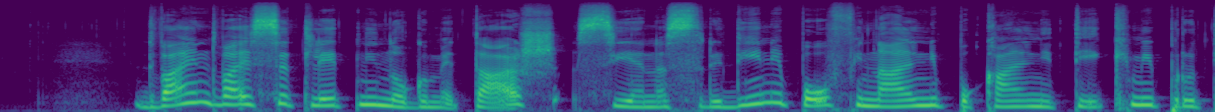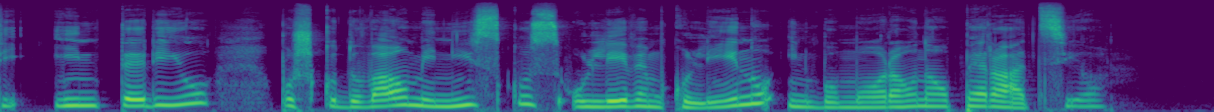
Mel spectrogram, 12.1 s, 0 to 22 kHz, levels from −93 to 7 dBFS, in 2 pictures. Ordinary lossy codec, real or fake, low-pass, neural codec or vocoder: none; real; 19.8 kHz; none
